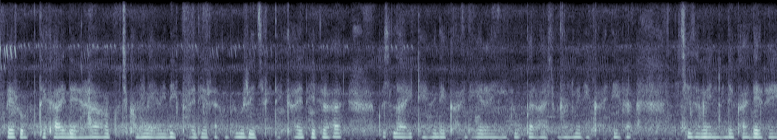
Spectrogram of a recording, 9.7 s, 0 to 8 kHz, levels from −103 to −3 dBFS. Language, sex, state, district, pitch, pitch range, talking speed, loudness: Hindi, female, Uttar Pradesh, Jalaun, 195 Hz, 190-200 Hz, 235 wpm, -30 LUFS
